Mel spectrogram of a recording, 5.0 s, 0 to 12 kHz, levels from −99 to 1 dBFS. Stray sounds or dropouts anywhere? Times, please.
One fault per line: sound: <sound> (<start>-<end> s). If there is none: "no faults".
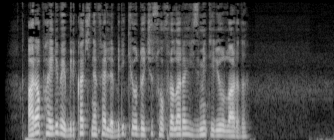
no faults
